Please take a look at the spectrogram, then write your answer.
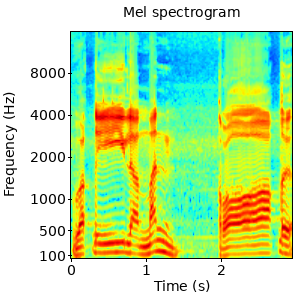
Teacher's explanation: وقیل من راق، اب یہ دیکھیں میں نے تھوڑی دیر سکتہ کیا، اپنی آواز کو روکا، تو اسی کو ہی سکتہ کہتے ہیں۔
